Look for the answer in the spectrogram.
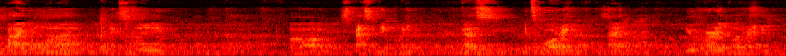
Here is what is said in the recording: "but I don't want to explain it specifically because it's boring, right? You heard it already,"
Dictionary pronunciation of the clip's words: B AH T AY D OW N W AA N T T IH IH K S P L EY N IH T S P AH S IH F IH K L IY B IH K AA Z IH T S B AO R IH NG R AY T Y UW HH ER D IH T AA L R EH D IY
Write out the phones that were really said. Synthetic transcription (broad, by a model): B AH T AY D OW N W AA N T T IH IH K S P L EY N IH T S P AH S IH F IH K W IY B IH K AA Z IH T S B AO R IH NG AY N Y UW HH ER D IH T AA L R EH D IY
